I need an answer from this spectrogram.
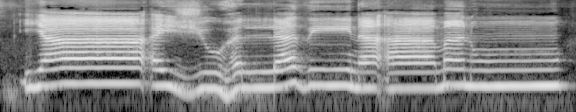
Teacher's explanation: اس میں مد والے لفظ سے الف جیسا حمزہ جدا لفظ میں آتا ہے۔ جیسے یہاں یا کے اوپر مد ہے، جس بھی لفظ میں مد ہے اس سے اگلا اس سے اگلا جو لفظ ہے وہ الف جیسے حمزہ سے شروع ہوگا. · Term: مد منفصل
